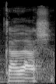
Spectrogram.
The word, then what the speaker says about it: Qadash: Q-A-D-A-S-H, Kadash, así se escribe, es una palabra hebrea,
